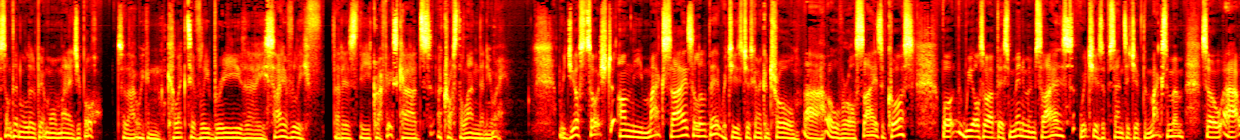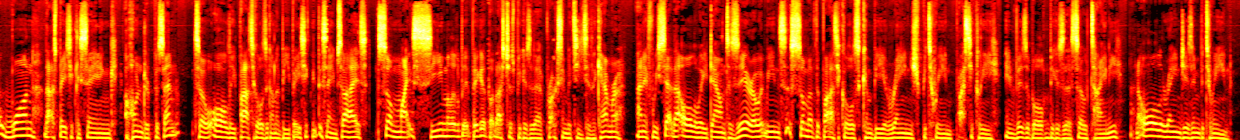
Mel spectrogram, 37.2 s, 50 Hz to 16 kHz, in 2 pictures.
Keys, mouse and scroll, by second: 1.0 click, 2.0 ctrl+middle click, 3.8 shift+middle click, 4.6 ctrl+middle click, 5.5 middle click, 7.9 click, 7.9 space, 10.1 click, 18.3 click, 25.7 middle click, 28.3 click.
